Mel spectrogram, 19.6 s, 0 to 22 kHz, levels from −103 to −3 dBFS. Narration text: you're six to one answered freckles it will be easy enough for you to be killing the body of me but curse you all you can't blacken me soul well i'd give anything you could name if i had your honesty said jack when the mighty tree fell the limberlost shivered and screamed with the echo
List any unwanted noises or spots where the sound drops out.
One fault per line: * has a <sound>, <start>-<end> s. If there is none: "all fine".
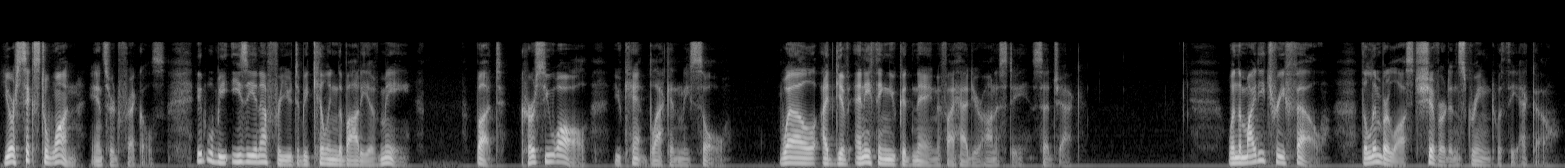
all fine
